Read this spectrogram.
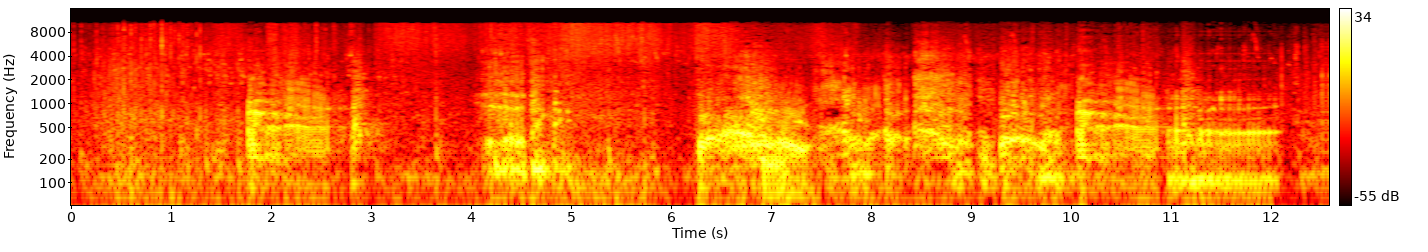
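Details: African lions of a pride, fathers reacting to maturing cubs, give deep rumbling roars in bursts separated by pauses, each burst a series of low grunting pulses, with some wind-like background noise.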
